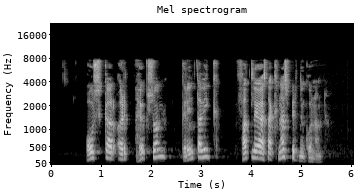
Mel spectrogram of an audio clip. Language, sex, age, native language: Icelandic, male, 50-59, Icelandic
